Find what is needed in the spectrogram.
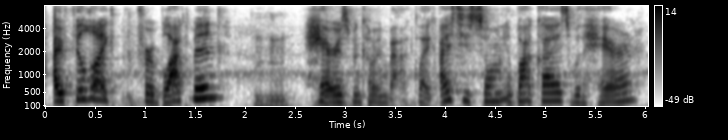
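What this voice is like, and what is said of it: Hoarse, fading voice. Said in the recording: “losing my voice,”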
